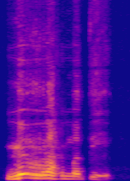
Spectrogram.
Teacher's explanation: مر نون نہیں پڑھیں گے یہاں پہ, غنہ نہیں ہوگا یہاں پہ. رحمتی ہی, کھڑی زیر کے 2 حرکت. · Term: ادغام بلا غنہ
